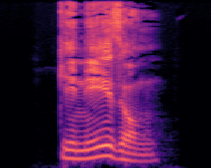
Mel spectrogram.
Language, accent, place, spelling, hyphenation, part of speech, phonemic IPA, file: German, Germany, Berlin, Genesung, Ge‧ne‧sung, noun, /ɡəˈneːzʊŋ/, De-Genesung.ogg
- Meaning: recovery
